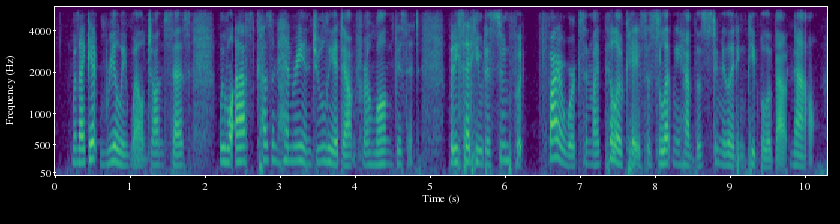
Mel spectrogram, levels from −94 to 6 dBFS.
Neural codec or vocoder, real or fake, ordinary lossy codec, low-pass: autoencoder, 48 kHz, 128 numbers a frame, DAC-VAE, trained on Japanese speech; fake; Opus, 24 kbps; 5.4 kHz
